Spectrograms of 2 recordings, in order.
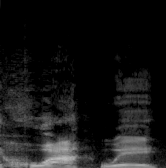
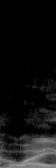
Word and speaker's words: Huawei: I would say Huawei because it's, I guess how you pronounce it, not Hawaii or Hu.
